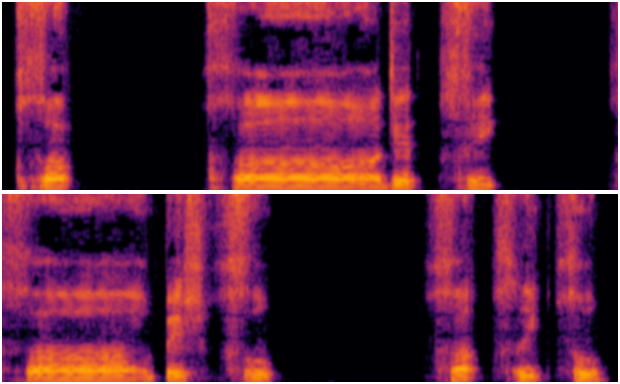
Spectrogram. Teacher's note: খ অক্ষরটির মাখরাজ হচ্ছে কণ্ঠনালীর শেষ ভাগ হতে উচ্চারণ করতে হয়। এবং অবশ্যই এই খ উচ্চারণ করার সময় একটু খড়খড়ি রকমের আওয়াজ আপনাকে নিয়ে আসতে হবে।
